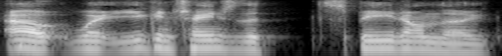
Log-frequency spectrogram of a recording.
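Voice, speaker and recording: A man's voice: mid-range voice, steady tone, measured pace, a bit bright, no room sound, studio quality. A middle-aged man co-hosting a podcast, chatting in an agreeable, conversational way about films and TV shows. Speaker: podcast co-host.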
